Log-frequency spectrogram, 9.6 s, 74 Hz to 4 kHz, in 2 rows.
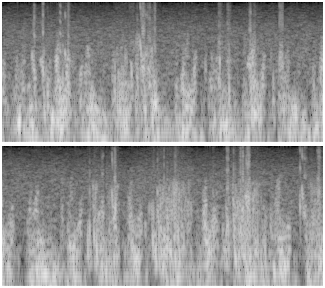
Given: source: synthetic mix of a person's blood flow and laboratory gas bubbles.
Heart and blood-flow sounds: Doppler ultrasound of blood flow; precordium
0.42-0.76 s: bubbles
0.79-1.23 s: bubbles
1.65-2.36 s: bubbles
3.03-3.08 s: bubbles
3.22-3.47 s: bubbles
3.64-3.94 s: bubbles
4.00-4.22 s: bubbles
6.06-6.58 s: bubbles
6.92-7.68 s: bubbles
7.96-8.04 s: bubbles
8.08-8.80 s: bubbles
9.25-9.64 s: bubbles
From the record:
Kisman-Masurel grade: 332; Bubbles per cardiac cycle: rolling drumbeat, 9 or more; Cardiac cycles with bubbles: 50 to 99%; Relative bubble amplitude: moderate (0.250 to 0.450); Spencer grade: 3 (all of the cardiac periods contain showers or single bubble signals, but not dominating or overriding the cardiac motion signals); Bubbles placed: only in the low amplitude regions of the cardiac cycle

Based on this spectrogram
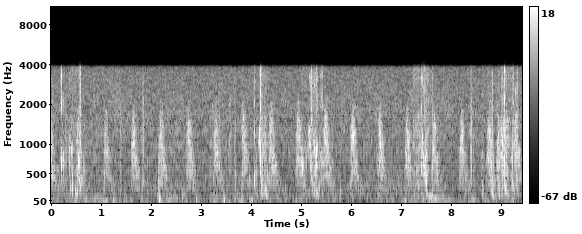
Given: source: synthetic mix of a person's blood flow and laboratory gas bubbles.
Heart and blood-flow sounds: Doppler ultrasound of blood flow; subclavian vein
0.17-0.29 s: bubbles
0.35-0.69 s: bubbles
4.04-4.40 s: bubbles
4.99-5.47 s: bubbles
7.23-7.69 s: bubbles
8.60-8.68 s: bubbles
8.72-9.37 s: bubbles
From the record:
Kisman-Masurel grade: 223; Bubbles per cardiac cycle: several, 3 to 8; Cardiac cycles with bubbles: 10 to 50%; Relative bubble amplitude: loud (0.450 to 0.775); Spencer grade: 2 (many but less than half of the cardiac periods contain bubble signals, singularly or in groups); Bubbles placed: anywhere in the cardiac cycle

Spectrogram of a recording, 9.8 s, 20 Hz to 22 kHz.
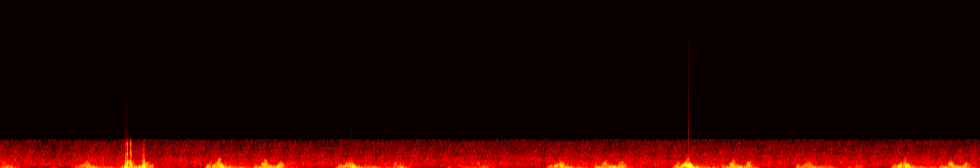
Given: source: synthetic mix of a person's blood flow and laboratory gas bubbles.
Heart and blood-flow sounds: Doppler ultrasound of blood flow; precordium
1.22-1.54 s: bubbles
From the record:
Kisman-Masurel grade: 113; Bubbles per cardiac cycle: 1 to 2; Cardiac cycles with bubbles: 1 to 10%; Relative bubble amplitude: loud (0.450 to 0.775); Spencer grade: 1 (occasional bubble signal discernible with the cardiac motion signal, with majority of cardiac periods free of bubbles); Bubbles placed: anywhere in the cardiac cycle

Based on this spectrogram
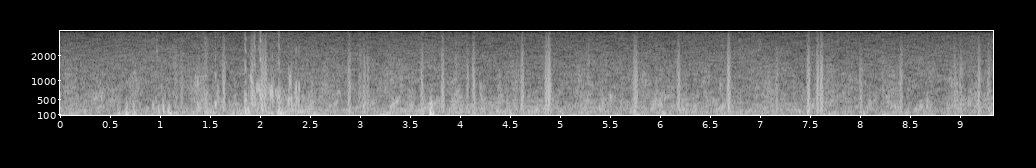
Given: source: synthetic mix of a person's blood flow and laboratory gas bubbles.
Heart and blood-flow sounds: Doppler ultrasound of blood flow; subclavian vein
0.90-1.09 s: bubbles
1.34-1.61 s: bubbles
1.85-2.42 s: bubbles
From the record:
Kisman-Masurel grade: 222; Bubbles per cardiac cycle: several, 3 to 8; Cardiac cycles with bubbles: 10 to 50%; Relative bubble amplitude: moderate (0.250 to 0.450); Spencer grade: 2 (many but less than half of the cardiac periods contain bubble signals, singularly or in groups); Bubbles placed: anywhere in the cardiac cycle

